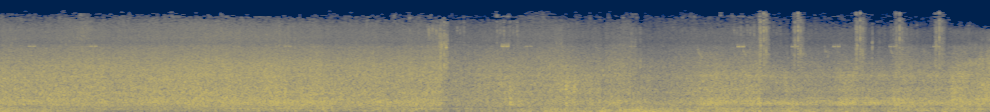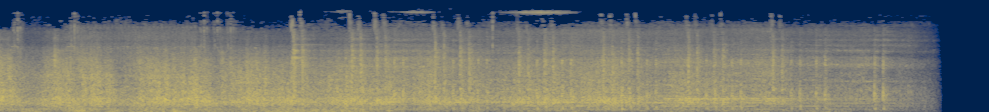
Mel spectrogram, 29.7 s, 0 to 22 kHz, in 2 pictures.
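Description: JR 185 series electric multiple unit running across a girder bridge: a steady rumble, with a quick run of wheel clicks over the rail joints in the middle. The sound cuts off suddenly near the end.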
